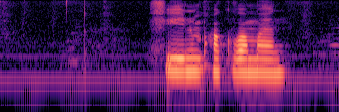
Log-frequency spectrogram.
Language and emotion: Russian, neutral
